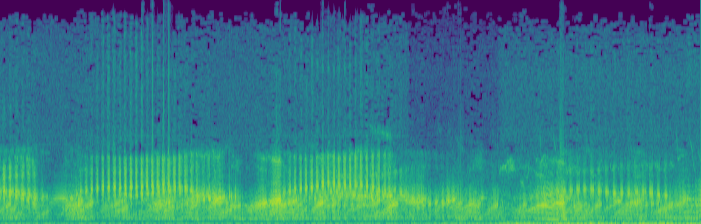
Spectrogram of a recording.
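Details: Male water frogs in sun-warmed ponds of northwest Lower Saxony giving their far-carrying spring courtship concert from early May; loud continuous croaking chorus of many overlapping rattling calls, swelling and dipping, low hum beneath.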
